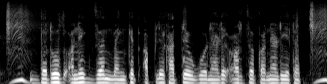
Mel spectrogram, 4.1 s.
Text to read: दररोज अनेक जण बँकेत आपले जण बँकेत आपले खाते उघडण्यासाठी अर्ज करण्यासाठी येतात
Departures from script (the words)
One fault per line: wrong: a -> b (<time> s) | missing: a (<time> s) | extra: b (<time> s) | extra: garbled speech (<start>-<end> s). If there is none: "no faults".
missing: जण बँकेत आपले (2.0 s)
